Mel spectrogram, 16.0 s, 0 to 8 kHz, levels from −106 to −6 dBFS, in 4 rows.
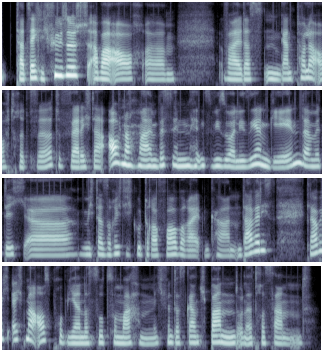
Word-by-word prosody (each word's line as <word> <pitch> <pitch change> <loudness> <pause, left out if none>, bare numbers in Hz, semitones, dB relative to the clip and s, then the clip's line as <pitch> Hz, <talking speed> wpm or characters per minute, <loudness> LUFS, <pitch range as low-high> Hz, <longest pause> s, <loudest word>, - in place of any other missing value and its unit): tatsächlich 175 +1 +4
physisch, 275 0 +8
aber 175 -3 +6
auch, 175 +1 0
ähm, 160 0 -4 0.5
weil 170 -3 +1
das 165 0 -4
'n 170 -2 -2
ganz 170 +1 -2
toller 205 +2 +1
Auftritt 165 -1 -8
wird, 205 +4 -6
werde 170 0 +2
ich 175 - -10
da 175 -1 -2
auch 295 - +8
noch 230 -7 +3
mal 195 -2 +3
'n 195 - 0
bisschen 210 -2 -1
ins 200 +1 -4
Visualisieren 195 +3 0
gehen, 170 - 0
damit 195 -3 -3
ich, 195 +1 -6
äh, 165 +1 -1
mich 190 -1 -9
da 190 - -3
so 180 - -7
richtig 210 -3 -8
gut 195 -1 -8
drauf 165 0 -3
vorbereiten 165 -4 -2
kann 155 -3 -8
und 170 - -11
da - - +3
werde 285 +1 +2
ich's, 300 0 -9 0.4
glaube 290 - 0
ich, - - -14
echt 260 +3 -4
mal 255 - +5
ausprobieren, 175 -7 -2
das 170 0 -5
so 185 - -4
zu 180 0 -9
machen. 165 -2 -3
Ich 170 - -12
finde 190 -1 -5
das 175 0 -9
ganz 185 +1 -2
spannend 185 -3 +1
und 165 - -6
interessant. 160 - -6
180 Hz, 205 wpm, -24 LUFS, 165-200 Hz, 0.5 s, physisch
